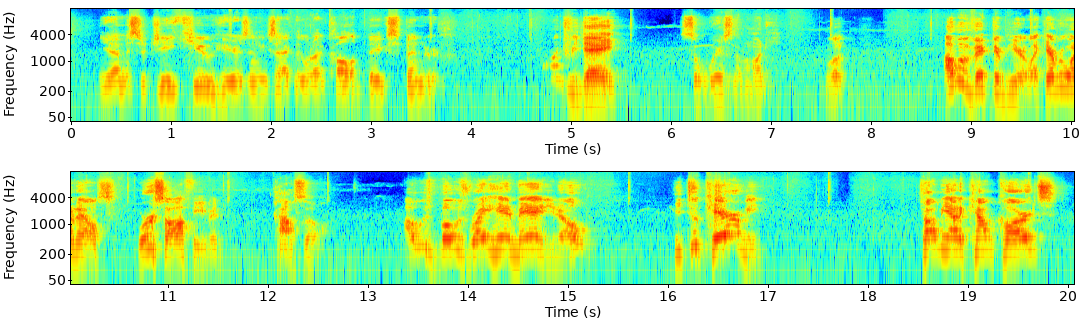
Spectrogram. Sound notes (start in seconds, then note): none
